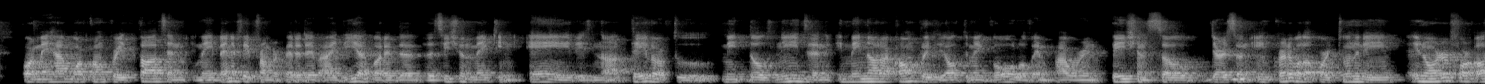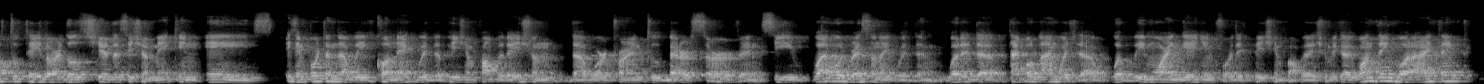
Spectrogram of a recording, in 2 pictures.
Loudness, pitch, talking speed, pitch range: -22 LUFS, 110 Hz, 190 wpm, 105-125 Hz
